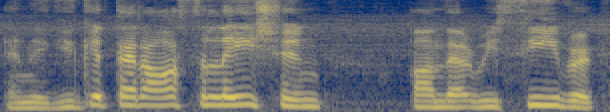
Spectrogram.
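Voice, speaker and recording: Higher-voiced man giving a hands-on tutorial. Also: a bit bright. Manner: instructional, halting step-by-step phrasing. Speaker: tutorial presenter, radio hobbyist. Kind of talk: informal hands-on demonstration.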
